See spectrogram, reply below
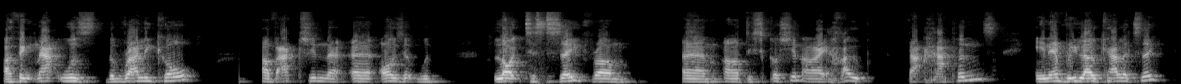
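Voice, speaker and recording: Hoarse, slow-speaking man with the flu. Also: mid-range voice. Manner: slow, halting, reflective. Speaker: podcast co-host. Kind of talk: casual podcast chat.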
